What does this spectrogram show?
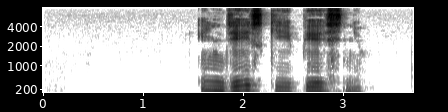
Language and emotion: Russian, sad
